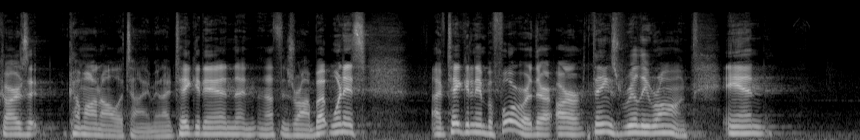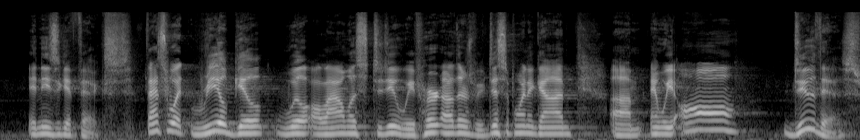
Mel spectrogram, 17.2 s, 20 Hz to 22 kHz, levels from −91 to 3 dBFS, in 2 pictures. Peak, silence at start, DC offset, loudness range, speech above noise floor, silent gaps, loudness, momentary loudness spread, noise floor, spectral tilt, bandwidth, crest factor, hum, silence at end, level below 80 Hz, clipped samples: -8 dBFS; 0 s; under 0.1%; 3 LU; 32 dB; none; -29 LUFS; 13 LU; -62 dBFS; -4 dB/octave; 16 kHz; 22 dB; none; 0 s; -64 dBFS; under 0.1%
